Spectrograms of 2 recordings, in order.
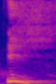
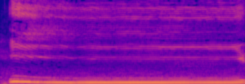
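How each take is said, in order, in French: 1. La langue se ferme complètement, ne laissant presque aucun passage. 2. La langue laisse un léger passage ouvert. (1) "ne dites pas i. C'est faux" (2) "C'est ouvert"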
